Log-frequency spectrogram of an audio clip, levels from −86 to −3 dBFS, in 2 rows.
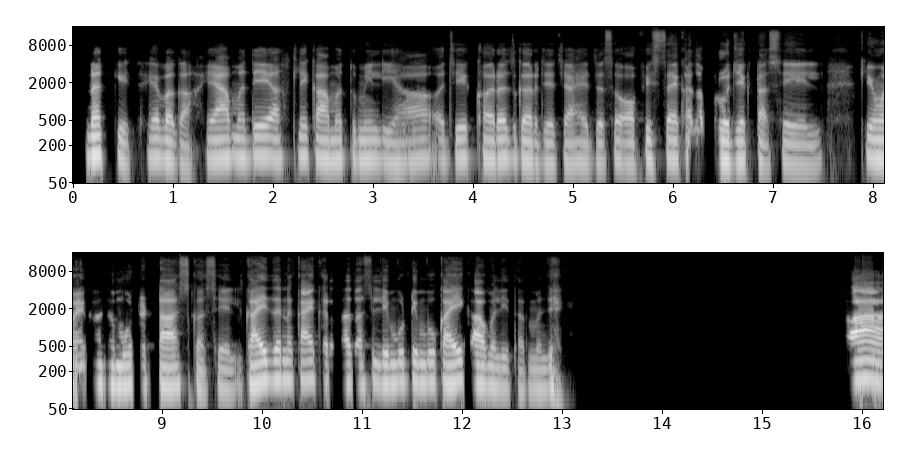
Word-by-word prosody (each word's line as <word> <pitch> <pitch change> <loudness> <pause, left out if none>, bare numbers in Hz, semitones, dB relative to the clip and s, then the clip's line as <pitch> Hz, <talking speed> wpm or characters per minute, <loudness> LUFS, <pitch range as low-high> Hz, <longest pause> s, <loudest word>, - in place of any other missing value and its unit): नक्कीच. 135 -5 +2 0.2
हे 125 0 0
बघा 110 -5 -1
ह्यामध्ये 125 +2 0
असले 130 +1 -3
कामं 120 -1 +1
तुम्ही 120 0 -2
लिहा 110 0 -4 0.2
अ, - - -5
जे 125 0 0
खरंच 125 0 0
गरजेचे 110 -1 -2
आहे, 105 0 -3
जसे 110 +2 -5
ऑफिसचा 115 +3 -2
एखादा 115 0 -3
प्रोजेक्ट 115 -1 0
असेल 100 -1 -4 0.4
किंवा 125 -2 +3
एखादा 125 0 -3
मोठा 120 0 0
टास्क 115 0 +4
असेल, 105 0 -5
काही 130 +2 +7
जण 145 0 +2
काय 145 0 +5
करतात 130 -1 -3
असे 130 +1 -4
लिंबू-टिंबू 130 +1 +1
काही 130 +2 +5
कामं 120 -2 +4
लिहितात 110 -2 -6
म्हणजे 105 +1 -3 2.9
हां, 145 0 +9
120 Hz, 125 wpm, -22 LUFS, 110-130 Hz, 2.9 s, हां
